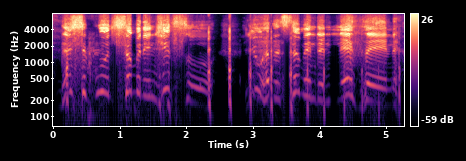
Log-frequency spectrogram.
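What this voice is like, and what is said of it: Put-on Japanese accent. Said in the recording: “You still have a very good Japanese accent.”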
